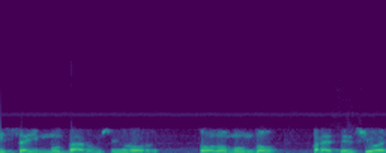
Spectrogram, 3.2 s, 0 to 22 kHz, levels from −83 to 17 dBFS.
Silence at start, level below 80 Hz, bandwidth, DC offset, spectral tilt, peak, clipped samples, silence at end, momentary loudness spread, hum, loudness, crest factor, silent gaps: 0 s; -70 dBFS; 3.7 kHz; under 0.1%; -8.5 dB/octave; -6 dBFS; under 0.1%; 0 s; 6 LU; none; -23 LUFS; 16 dB; none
